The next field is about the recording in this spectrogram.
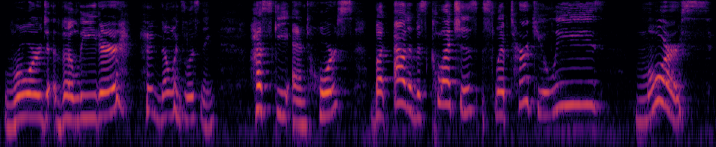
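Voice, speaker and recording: A woman teacher reading a picture book aloud to children, expressive and often pausing to prompt young listeners with questions. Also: fairly high pitch.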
